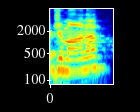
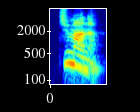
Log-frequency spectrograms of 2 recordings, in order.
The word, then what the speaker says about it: Jumana: How would I pronounce it? Jumana.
